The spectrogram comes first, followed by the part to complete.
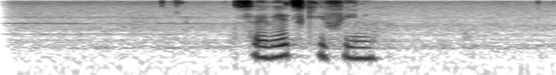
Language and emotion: Russian, neutral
